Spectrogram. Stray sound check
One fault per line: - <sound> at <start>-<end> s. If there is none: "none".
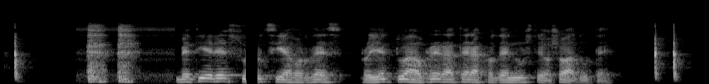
- throat clearing at 0.9-1.4 s
- dropout at 2.5-2.6 s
